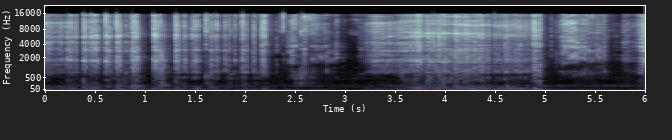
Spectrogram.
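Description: A utility knife blade scrapes crunchy curls from a solid green bar of dry soap. A quick run of sharp, crackly clicks gives way to longer, bright, hissing scrapes with short pauses between strokes.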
